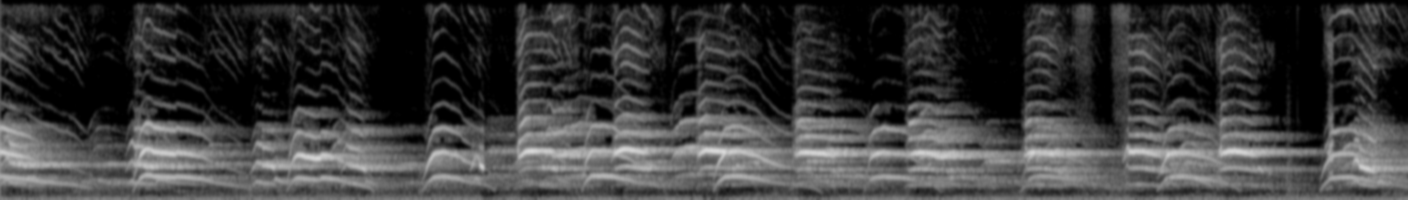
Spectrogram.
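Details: Several kittens meowing almost without pause, high arched cries overlapping and following one another in quick succession, some rising sharply and others falling away.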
